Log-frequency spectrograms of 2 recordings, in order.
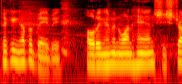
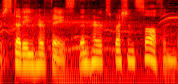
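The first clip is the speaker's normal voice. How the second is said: ordinary delivery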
